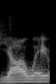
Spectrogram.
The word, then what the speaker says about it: Yahweh: We pronounce it as Yahweh or Jehovah.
